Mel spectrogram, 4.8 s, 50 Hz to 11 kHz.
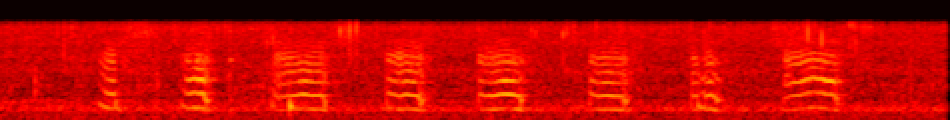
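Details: Weimaraner puppies from a litter born 1 April 2009 at Mladkov u Boskovic, Czech Republic, give high, wavering whimpers about twice a second in 2009.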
